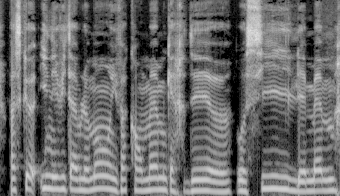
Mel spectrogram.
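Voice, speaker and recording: A fairly slow-paced woman at a medium pitch. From Belgian Ardennes, Libin. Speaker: family business employee. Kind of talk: interview. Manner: halting.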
